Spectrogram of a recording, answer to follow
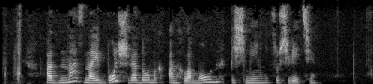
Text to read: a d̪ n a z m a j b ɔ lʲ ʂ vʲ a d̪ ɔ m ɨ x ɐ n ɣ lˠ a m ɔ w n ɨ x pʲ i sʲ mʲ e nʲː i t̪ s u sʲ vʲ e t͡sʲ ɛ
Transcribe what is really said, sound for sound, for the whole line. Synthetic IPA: a d̪ n a z n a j b ɔ lʲ ʂ vʲ a d̪ ɔ m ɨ x ɐ n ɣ lˠ a m ɔ w n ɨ x pʲ i sʲ mʲ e nʲː i t̪ s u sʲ vʲ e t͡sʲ ɛ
